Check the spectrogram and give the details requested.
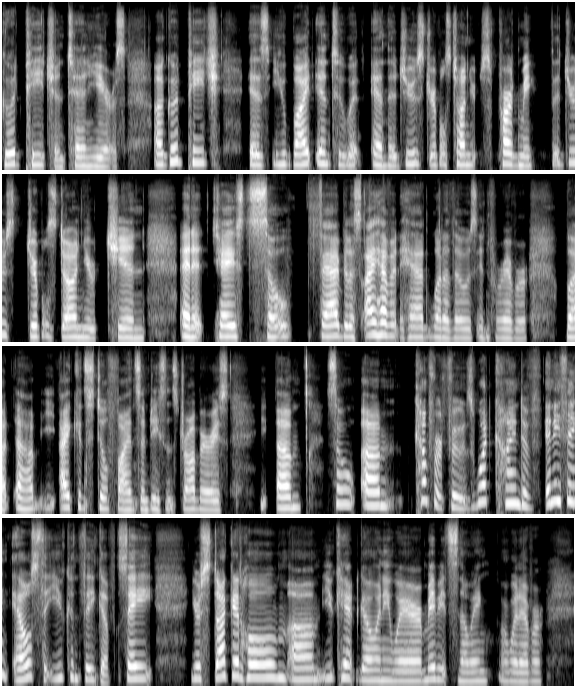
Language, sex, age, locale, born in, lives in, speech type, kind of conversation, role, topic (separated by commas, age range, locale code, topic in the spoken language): English, female, 60-64, en-US, United States, United States, conversation, unstructured, none, What are your favorite comfort foods, and what memories do they bring back?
